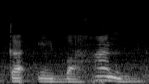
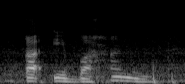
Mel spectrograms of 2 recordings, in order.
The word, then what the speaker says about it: kaibahan: Kaibahan. The fourth syllable has the accent. So you pronounce this as because kaibahan.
